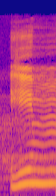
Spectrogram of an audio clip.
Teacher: segi sifat dan juga makhraj cara baca hukum idgham mimi yaitu mim sukun dimasukkan ke dalam mim yang bertasdid dengan cara ditekan kemudian ditahan lebih kurang dua kali ketukan him ya hukum bacaan idghamimi dibacanya sambil didengungkan w tatiim min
